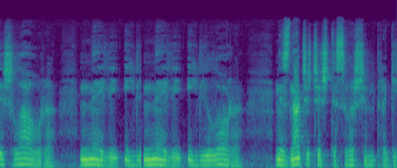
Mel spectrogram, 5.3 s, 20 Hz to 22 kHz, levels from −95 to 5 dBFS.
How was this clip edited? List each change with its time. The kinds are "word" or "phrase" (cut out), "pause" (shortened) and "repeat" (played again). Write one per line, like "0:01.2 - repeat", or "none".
0:01.9 - repeat

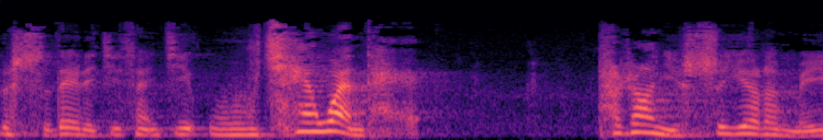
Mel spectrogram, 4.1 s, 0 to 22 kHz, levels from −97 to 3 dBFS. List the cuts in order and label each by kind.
0:02.6 - pause

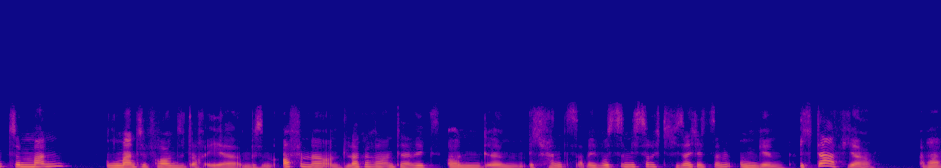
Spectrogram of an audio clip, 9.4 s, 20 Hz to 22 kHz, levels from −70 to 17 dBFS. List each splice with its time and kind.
0:07.9 - pause

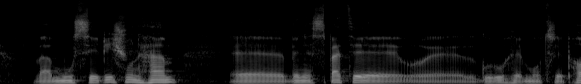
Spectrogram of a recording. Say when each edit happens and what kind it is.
none

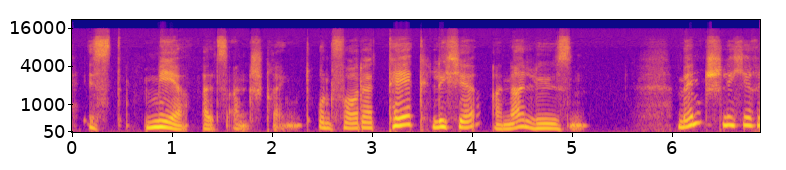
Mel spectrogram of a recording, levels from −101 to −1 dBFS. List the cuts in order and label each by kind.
none

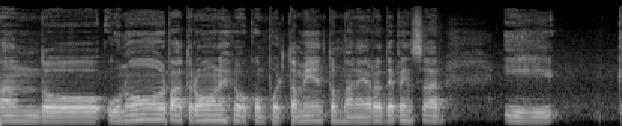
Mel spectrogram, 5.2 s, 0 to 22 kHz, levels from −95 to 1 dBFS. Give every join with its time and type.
0:01.4 - word

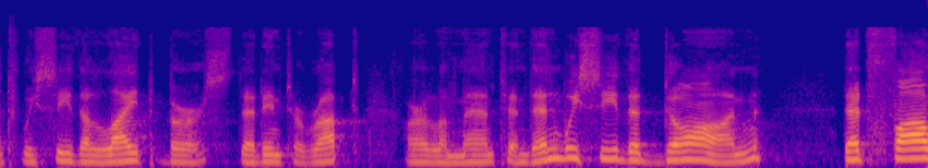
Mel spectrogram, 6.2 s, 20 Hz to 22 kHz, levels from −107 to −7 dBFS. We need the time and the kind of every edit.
none

